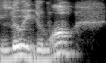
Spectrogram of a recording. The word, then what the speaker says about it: Louis Dumont: His name is Louis, to pronounce it in English, Dumont, D-U-M-O-N-T, Louis Dumont, is written in French.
